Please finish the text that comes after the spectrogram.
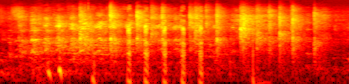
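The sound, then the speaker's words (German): A canned burst of applause mixed with laughter from a crowd, steady clapping and giggles filling the whole few seconds at moderate volume. “das sind deine Lacher, dein Applaus, falls du das hörst.”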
